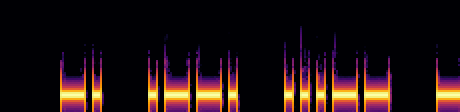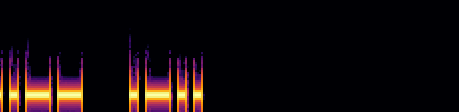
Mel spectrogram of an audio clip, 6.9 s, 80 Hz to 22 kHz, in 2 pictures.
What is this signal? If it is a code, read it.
Morse code, heard as a keyed tone, about 20 wpm, spaced as for 15 wpm, 700 Hz. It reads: NP3YL
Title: 161 Lesson 26g - Letter g - Call Signs 20wpm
